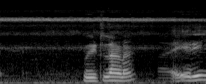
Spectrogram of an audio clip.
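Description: A man's voice in two short phrases over a steady, unbroken high-pitched insect trill, like crickets.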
